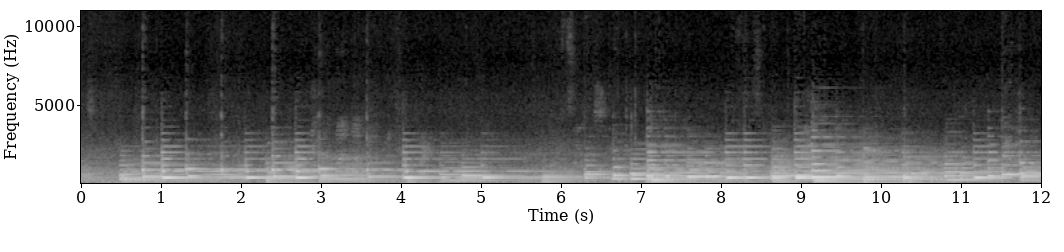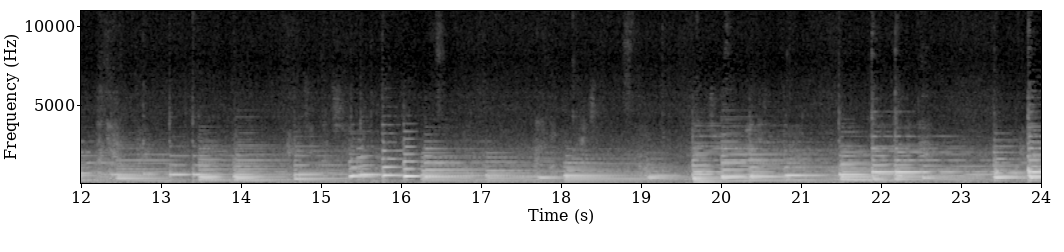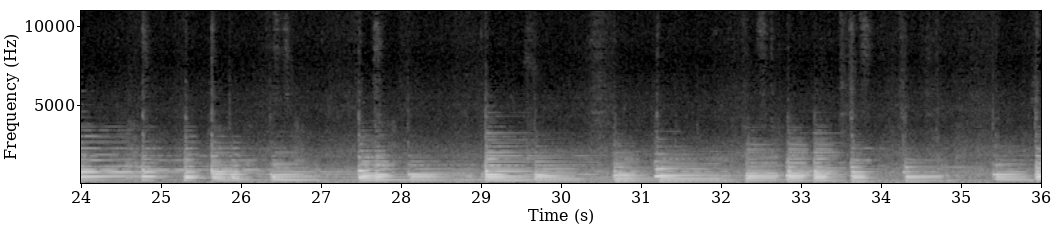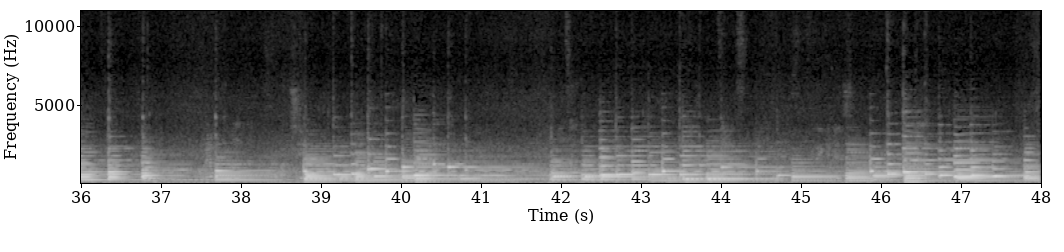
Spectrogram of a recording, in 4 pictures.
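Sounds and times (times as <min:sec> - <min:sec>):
solo jazz piano: 0:00.0 - 0:48.0.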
